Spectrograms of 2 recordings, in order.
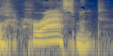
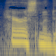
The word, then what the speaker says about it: harassment: harassment. – Yeah. – Harassment is the correct way to say that, but I'm going to say harassment. – In Britain, maybe. No one here says harassment.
